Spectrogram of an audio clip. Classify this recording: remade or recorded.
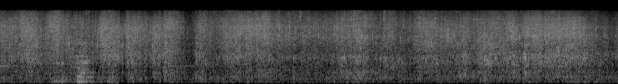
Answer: recorded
